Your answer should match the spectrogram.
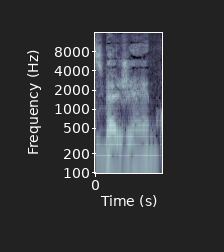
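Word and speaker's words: Bagent: This Bajent kid or Bagans or however the fuck you pronounce it. – Bajent.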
